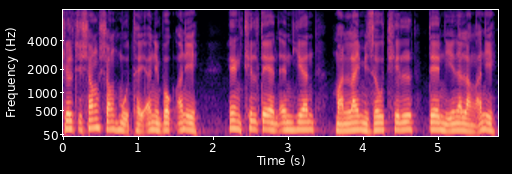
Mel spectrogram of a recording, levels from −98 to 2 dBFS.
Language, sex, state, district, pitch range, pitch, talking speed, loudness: Mizo, male, Mizoram, Aizawl, 115-130 Hz, 125 Hz, 270 wpm, -17 LUFS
